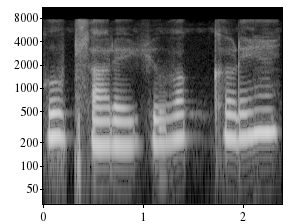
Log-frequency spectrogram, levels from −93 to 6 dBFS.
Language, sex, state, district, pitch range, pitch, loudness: Hindi, female, Uttar Pradesh, Lucknow, 200-240 Hz, 230 Hz, -19 LUFS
